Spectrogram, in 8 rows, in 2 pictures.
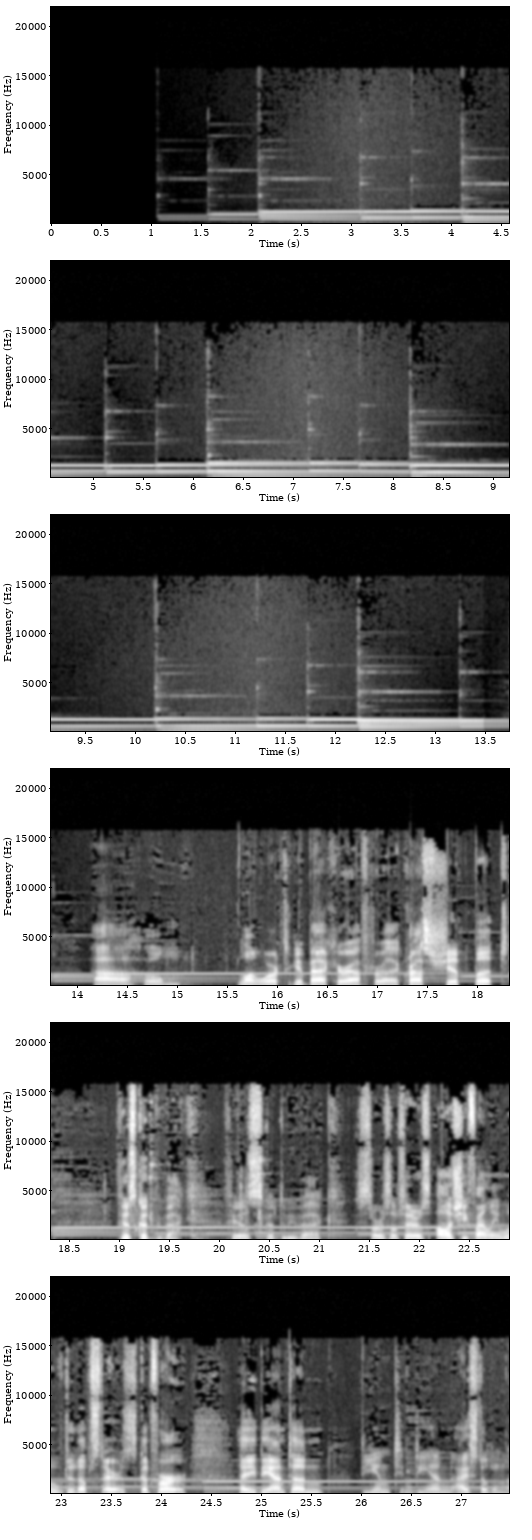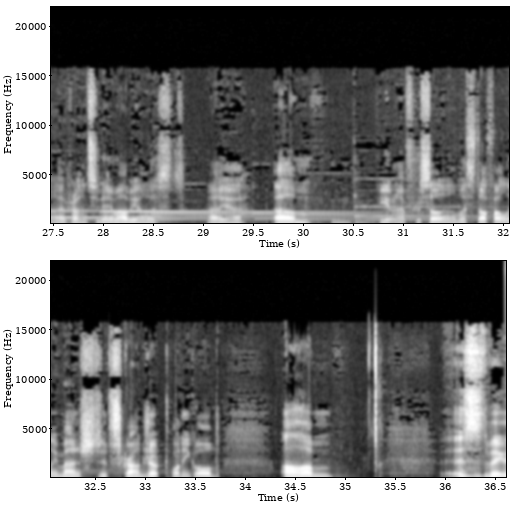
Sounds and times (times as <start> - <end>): Marimba, xylophone: 1.1 - 33.0
Glockenspiel: 1.1 - 36.6.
